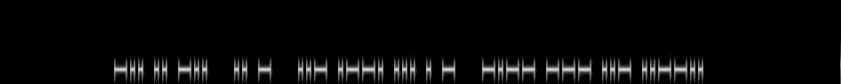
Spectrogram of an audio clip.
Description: Morse code, heard as a keyed tone, about 30 wpm, 700 Hz. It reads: DID IT UPSET YOU?
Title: Sentences from Top 1000 Words - Review Part 5 - 30wpm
